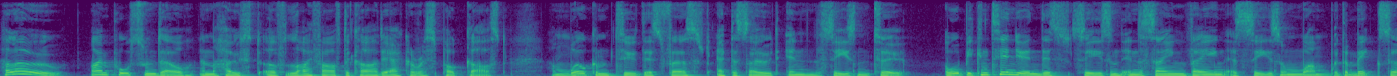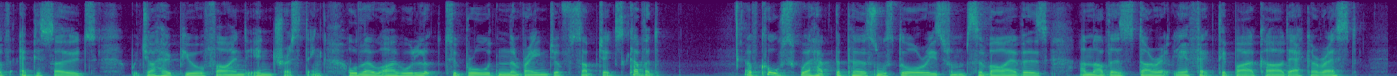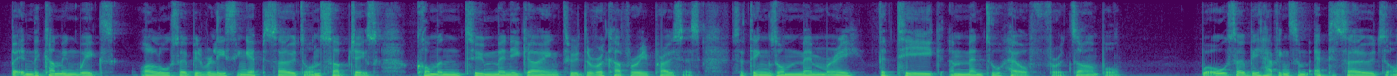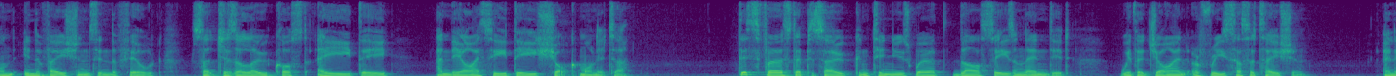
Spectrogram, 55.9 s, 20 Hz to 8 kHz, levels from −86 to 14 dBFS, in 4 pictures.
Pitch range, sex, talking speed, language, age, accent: 100-125 Hz, male, 150 wpm, English, 40-59, British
